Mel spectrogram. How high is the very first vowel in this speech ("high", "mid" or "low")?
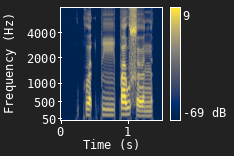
low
